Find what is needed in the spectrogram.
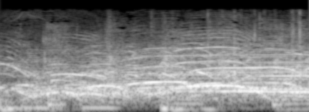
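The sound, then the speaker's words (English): A large, sold-out live crowd in Los Angeles cheers and whoops, many overlapping voices forming a dense, steady roar that stays loud throughout the short burst. “Look at this sold out crowd.”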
